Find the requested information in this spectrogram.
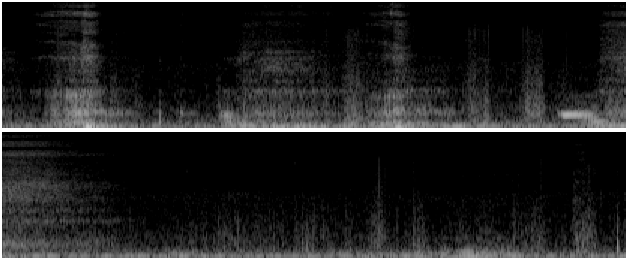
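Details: An adult man snoring during sleep, with low rumbling snores and snorting bursts.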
